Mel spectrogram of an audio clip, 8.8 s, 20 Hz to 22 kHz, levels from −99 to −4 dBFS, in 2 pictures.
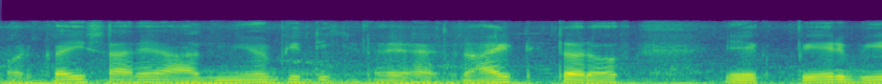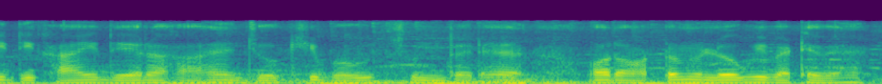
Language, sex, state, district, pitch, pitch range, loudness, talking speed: Hindi, male, Bihar, Muzaffarpur, 115 Hz, 105-120 Hz, -16 LUFS, 205 wpm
